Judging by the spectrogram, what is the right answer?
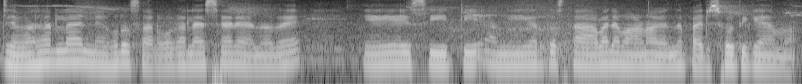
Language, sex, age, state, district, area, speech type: Malayalam, female, 30-45, Kerala, Alappuzha, rural, read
